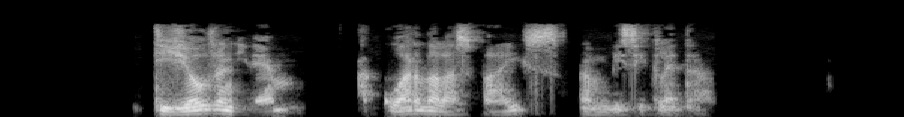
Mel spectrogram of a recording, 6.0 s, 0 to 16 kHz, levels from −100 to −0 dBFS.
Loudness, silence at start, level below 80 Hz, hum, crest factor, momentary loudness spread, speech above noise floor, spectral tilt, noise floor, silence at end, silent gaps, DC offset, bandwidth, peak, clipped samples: -19 LUFS; 1.05 s; -56 dBFS; none; 20 dB; 16 LU; over 71 dB; -3.5 dB/octave; under -90 dBFS; 1.3 s; 2.06-2.38 s, 3.80-3.86 s; under 0.1%; 7.6 kHz; -2 dBFS; under 0.1%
